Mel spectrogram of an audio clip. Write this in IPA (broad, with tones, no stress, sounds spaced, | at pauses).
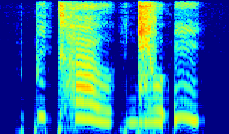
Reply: p i˦˨ kʰ a˦˨ ʊ̯ | d͡ʑ o˨ ʔ ĩ˦˨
